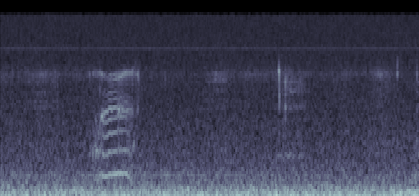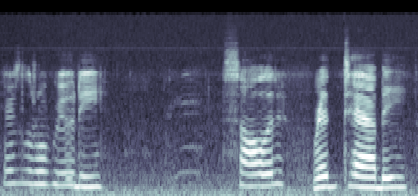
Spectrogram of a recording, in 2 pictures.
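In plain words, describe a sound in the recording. A kitten mews loudly in high, rising cries.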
